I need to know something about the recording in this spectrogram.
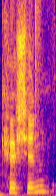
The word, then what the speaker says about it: CuSHan: of cushion I mean I call it cushion as in cushion but that's just me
